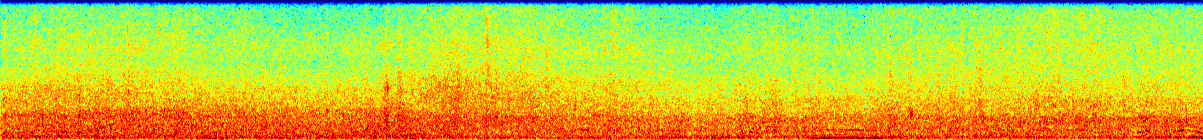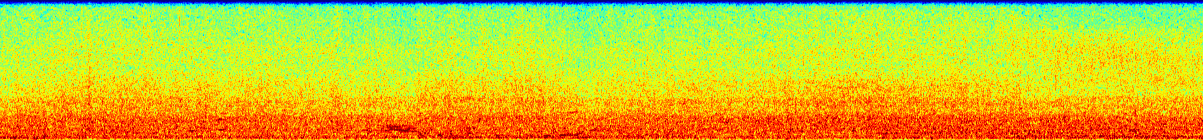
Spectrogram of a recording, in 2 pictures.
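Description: Flash flood of mud, water and debris rushing past close by: a loud, steady roar of churning floodwater.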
